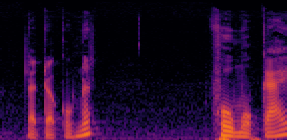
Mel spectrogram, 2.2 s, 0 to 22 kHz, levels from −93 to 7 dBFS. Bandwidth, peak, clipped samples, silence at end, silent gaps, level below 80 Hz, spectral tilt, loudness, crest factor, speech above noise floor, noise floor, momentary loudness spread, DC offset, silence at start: 17.5 kHz; -8 dBFS; under 0.1%; 0 s; none; -42 dBFS; -7 dB/octave; -29 LUFS; 22 dB; 37 dB; -64 dBFS; 8 LU; under 0.1%; 0.2 s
